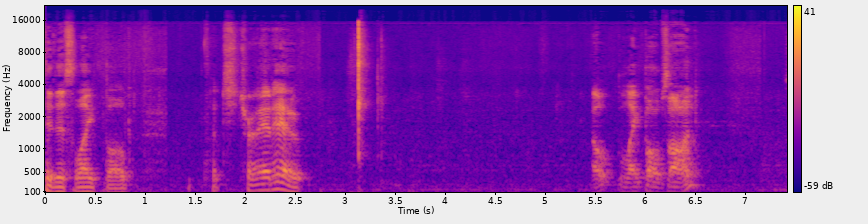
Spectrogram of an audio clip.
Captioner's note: click of a switch being pressed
